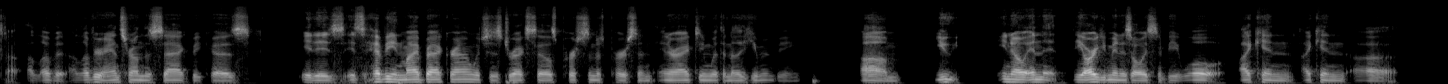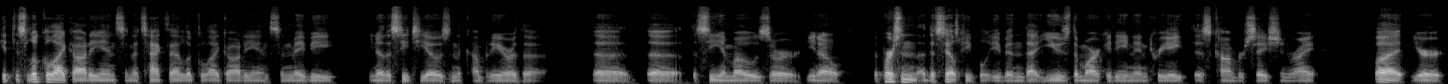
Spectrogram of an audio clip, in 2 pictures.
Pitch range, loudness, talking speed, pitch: 90-105 Hz, -27 LUFS, 190 wpm, 95 Hz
